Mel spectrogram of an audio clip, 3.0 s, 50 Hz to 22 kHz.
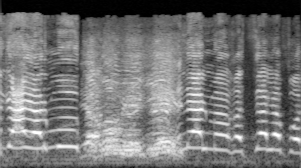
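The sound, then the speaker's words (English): A crowd of street protesters blocking streets with cobblestones and burning tires shouts loudly, with sustained raised voices swelling into a dense roar of many people before breaking into several shorter, rhythmic chant-like shouts. “Almost at exactly 1 o'clock, protesters emerged from buildings and cars and started blocking streets with cobblestones and burning tires.”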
